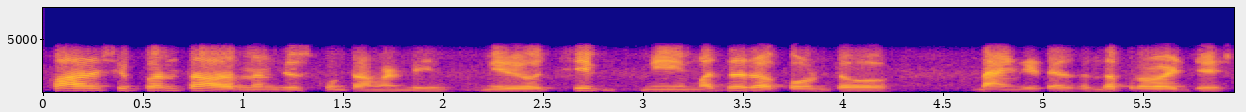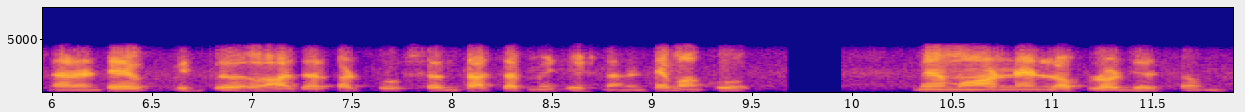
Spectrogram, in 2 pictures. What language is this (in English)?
Telugu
